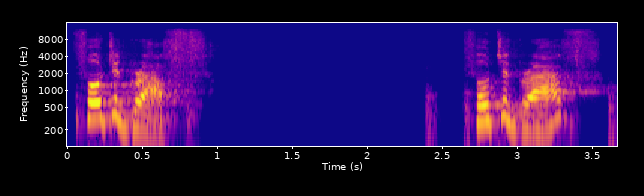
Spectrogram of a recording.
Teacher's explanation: in the word photograph, the first syllable is stressed. When it becomes photography, the second syllable is stressed.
